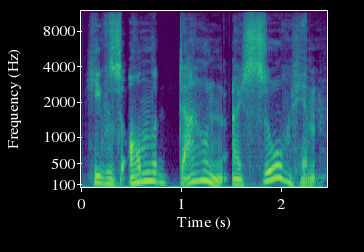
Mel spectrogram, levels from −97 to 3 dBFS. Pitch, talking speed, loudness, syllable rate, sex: 140 Hz, 170 wpm, -17 LUFS, 3.6 syllables/s, male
